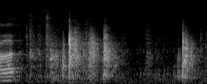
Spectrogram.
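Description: Handling noise from unpacking a cosmetics box: the packaging and an eyeshadow palette case rustle and knock about half a second in, and there is one brief sharp click near the end.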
